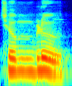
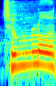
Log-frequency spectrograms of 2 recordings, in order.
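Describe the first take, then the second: First: The word is said with a b sound. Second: The word is said without a b sound. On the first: This form adds more emphasis. "menjadi jomblo supaya lebih ada tekanannya" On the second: This is the original regional form. "kata jomblo tadi"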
